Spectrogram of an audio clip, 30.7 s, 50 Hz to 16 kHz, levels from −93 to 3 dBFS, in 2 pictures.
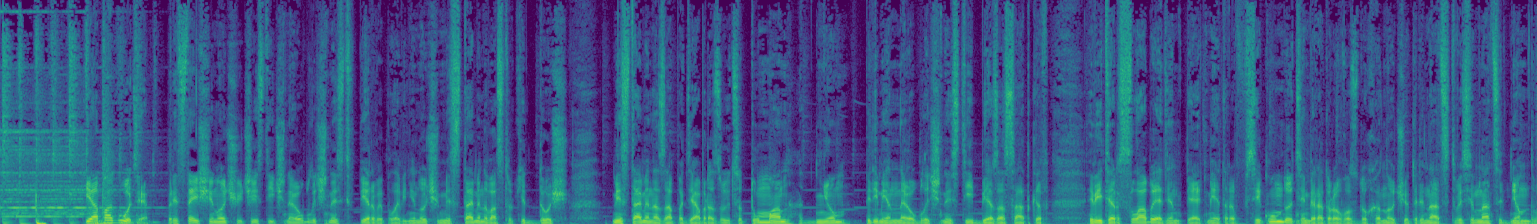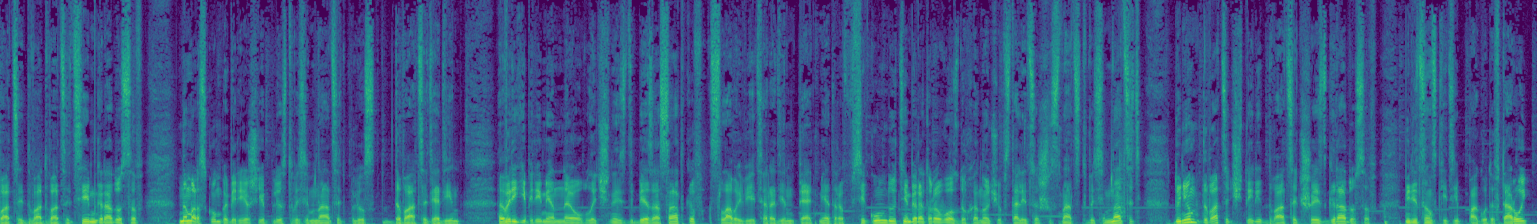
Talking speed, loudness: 140 wpm, -20 LUFS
